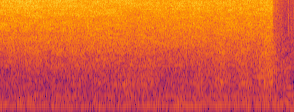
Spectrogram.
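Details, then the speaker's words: Steady loud hiss of compressed air for about three seconds, then cut off: a dental air syringe drying teeth from a distance to avoid subgingival air and air embolus, during a COHAT in an anesthetized patient. "what we're going to do is dry the teeth okay it's important to not go too close because you can actually direct air into the sub gingival space"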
